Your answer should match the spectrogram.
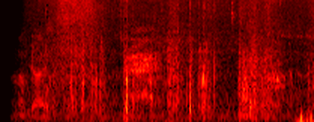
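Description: Footsteps, several sharp steps, with brief scattered bits of speech in between.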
